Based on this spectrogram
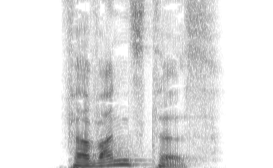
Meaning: strong/mixed nominative/accusative neuter singular of verwanzt
- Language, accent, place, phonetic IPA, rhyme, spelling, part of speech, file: German, Germany, Berlin, [fɛɐ̯ˈvant͡stəs], -ant͡stəs, verwanztes, adjective, De-verwanztes.ogg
